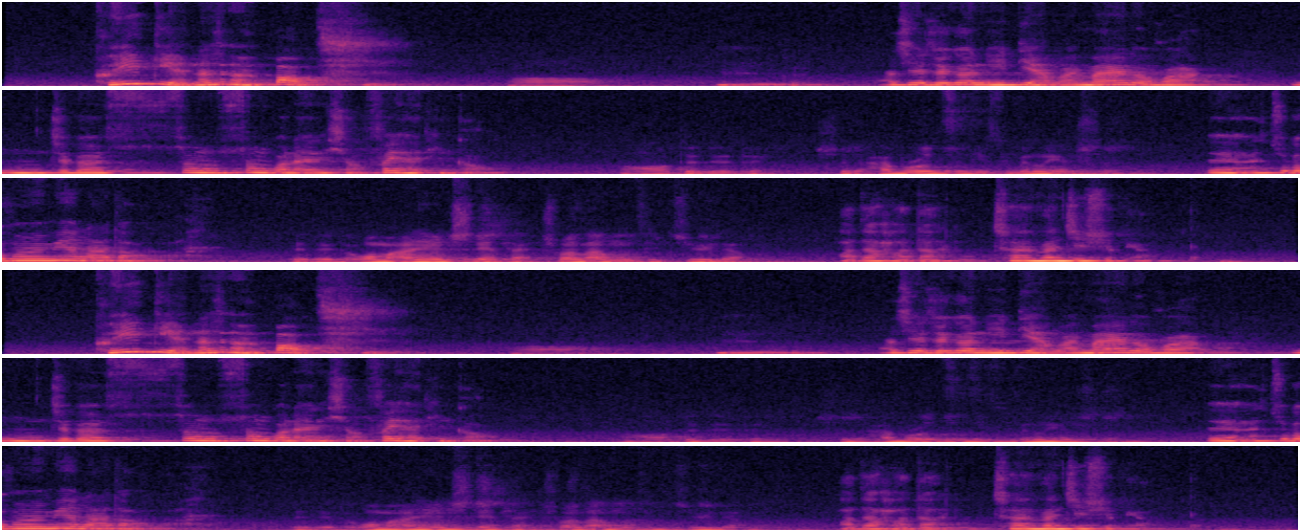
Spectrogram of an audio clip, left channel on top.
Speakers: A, on the left; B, on the left.
A: 可以点，但是感觉不好吃。
B: 哦，
A: 嗯，
B: 对，
A: 而且这个你点外卖的话，嗯，这个送送过来的小费还挺高。
B: 哦，对对对，是的，还不如自己随便弄点吃。
A: 对啊，煮个方便面拉倒吧。
B: 对对对，我马上先去吃点饭，吃完饭我们就继续聊。
A: 好的好的，吃完饭继续聊。
B: 嗯嗯。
